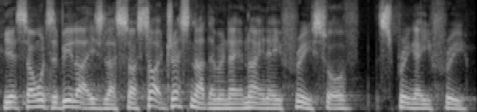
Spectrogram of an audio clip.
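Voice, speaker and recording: Fast-talking man from in his fifties. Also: medium pitch, a bit bright. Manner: chatty, slangy, acts out quoted dialogue. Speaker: podcast guest. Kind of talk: casual storytelling.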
